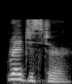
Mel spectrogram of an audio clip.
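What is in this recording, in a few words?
"register", American English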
